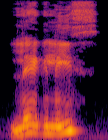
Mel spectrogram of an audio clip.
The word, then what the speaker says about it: église: L'église, la E es muda porque no tiene acento, l'église. L'école, ¿sí?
